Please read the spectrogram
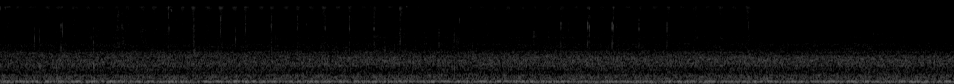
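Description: Domestic cat purring steadily while its chin is scratched, with a fast run of small clicks over the purr that stops about three quarters of the way through.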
